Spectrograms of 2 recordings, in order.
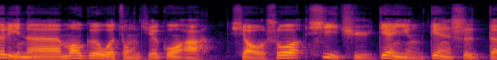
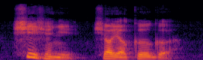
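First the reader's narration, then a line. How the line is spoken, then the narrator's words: Soft voice. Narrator (Chinese): 赵灵儿轻声说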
